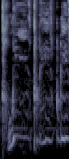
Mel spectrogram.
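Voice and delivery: tiny, very high soft pleas; squeaky begging. Real, not acted. Streamer begging a download to finish, squeaky pleading.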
